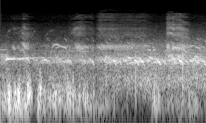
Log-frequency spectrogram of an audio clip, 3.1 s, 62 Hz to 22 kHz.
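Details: Choughs gathered near a family of young choughs just attacked by a pair of nest-defending gulls, June 2019, calling aggressively, harshly and almost without pause, scratchy ringing notes running together in an agitated chorus, with low rustling thumps at the start.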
